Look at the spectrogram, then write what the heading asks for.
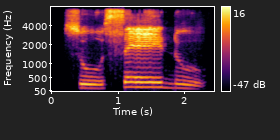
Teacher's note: Susenu is stressed on the linking vowel.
